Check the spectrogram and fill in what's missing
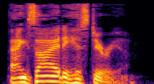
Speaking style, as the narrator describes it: he now snapped in a dismissive tone

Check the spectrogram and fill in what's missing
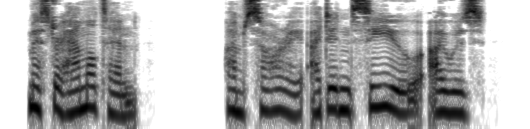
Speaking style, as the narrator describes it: gasp

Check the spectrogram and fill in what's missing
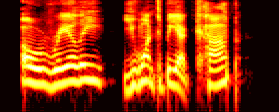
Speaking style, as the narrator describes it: Sonny yelled at John, his voice dripping with sarcasm

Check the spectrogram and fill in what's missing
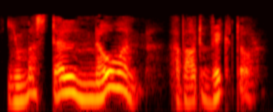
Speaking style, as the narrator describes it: he'd said gently

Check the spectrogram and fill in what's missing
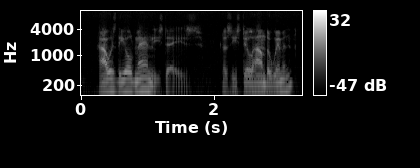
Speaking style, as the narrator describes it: Toran said to his half-uncle softly

